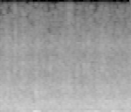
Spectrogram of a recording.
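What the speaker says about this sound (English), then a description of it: "The rain's lightening up." Steady rain falls outdoors as a dense, even hiss of drops that fills the whole short stretch without pause.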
